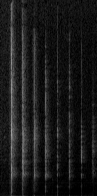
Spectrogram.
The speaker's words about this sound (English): And she claps.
